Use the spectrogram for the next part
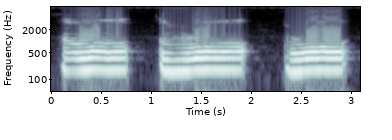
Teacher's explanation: رو کا مخرج اگلے دونوں دانتوں کے مسوڑھوں سے اور اس کا کچھ تعلق زبان کی پشت سے بھی ہے، جو نوک سے ذرا آگے چل کر ہے۔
